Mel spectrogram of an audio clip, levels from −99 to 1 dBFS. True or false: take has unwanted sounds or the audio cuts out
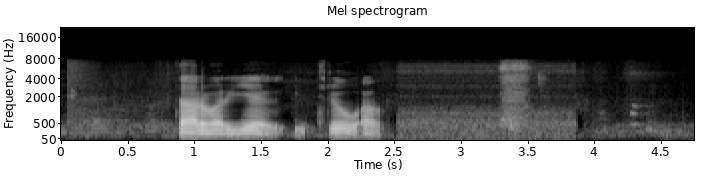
true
